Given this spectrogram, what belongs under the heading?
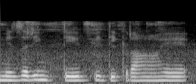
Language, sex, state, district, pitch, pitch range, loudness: Hindi, female, Arunachal Pradesh, Papum Pare, 185 Hz, 180-195 Hz, -15 LUFS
